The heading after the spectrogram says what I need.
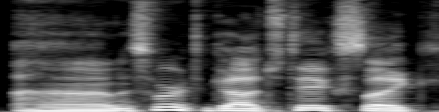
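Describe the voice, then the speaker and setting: Speaking at a measured pace in a clear, resonant mid-range voice, a man with an Irish accent co-hosts a podcast. His talk wanders casually and amusedly, often trailing off partway through.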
